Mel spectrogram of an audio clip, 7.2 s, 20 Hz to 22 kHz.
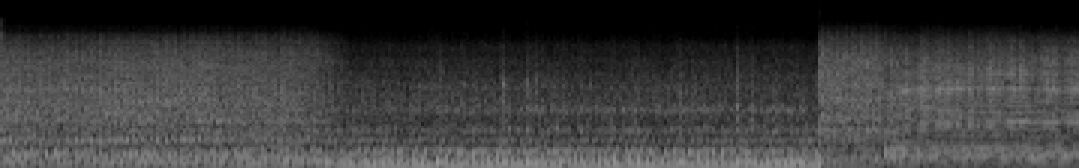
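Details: Vintage Coca-Cola truck abandoned 40 years, revived engine idling during tire inflation: steady low rumble with an even beat, no knocks or misses; idling smoothly.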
